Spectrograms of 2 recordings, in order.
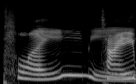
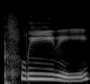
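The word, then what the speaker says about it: Pliny: remember our buddy uh plyy tiny plyy tiny plyy from our period episode and actually I mispronounced it uh as I've learned from looking at some stuff it's actually pley not teeny py teeny py still fits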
